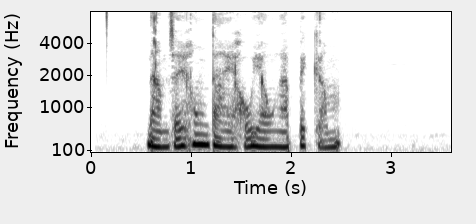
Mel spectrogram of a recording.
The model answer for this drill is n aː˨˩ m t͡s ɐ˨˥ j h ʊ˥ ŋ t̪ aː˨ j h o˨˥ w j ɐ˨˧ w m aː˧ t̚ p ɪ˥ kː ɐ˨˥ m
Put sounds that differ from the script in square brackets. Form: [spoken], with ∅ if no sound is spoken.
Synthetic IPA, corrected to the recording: n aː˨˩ m t͡s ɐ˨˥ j h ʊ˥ ŋ t̪ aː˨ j h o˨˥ w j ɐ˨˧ w [ŋ] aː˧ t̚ p ɪ˥ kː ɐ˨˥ m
